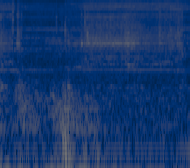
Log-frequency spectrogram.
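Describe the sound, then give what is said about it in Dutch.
A small line-following robot, switched on and set down, whirs and clicks steadily, with faint ratcheting mechanical chatter and a low rumbling thump at one point, no voices present. “Nou ja, we zetten hem aan en dan zetten we hem neer.”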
